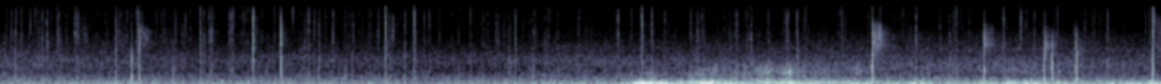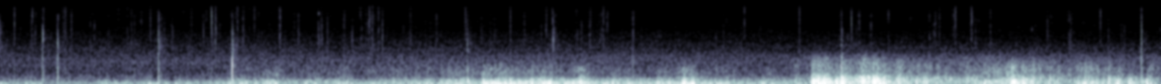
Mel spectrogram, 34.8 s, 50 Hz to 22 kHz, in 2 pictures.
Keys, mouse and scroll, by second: 4.2-4.5 alt+scroll down 1, 4.6 alt+scroll up 1, 4.8 right click, 5.9 click, 6.5-8.0 alt+scroll up 1, 8.0-13.7 drag, 14.3 ctrl+z, 22.4-24.3 alt+scroll down 2, 24.3-26.2 scroll up 2, 27.1 click, 27.6-29.3 alt+scroll up 2, 29.3 click, 31.9 Escape, 33.1 click, 33.8 Escape.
